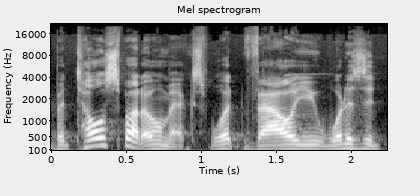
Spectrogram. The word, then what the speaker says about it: Omics: I did want to talk about Omics.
